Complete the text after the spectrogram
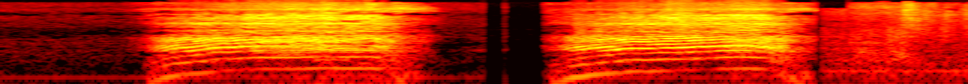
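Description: A small child squeals loudly in long high cries.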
